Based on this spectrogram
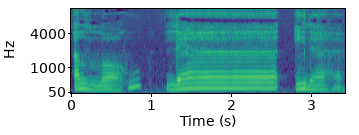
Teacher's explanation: اس کے بعد جو ورڈ ہے وہ حمزہ سے شروع ہو رہا ہے، تو یہ ہے مد منفصل چار حرکہ لمبا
